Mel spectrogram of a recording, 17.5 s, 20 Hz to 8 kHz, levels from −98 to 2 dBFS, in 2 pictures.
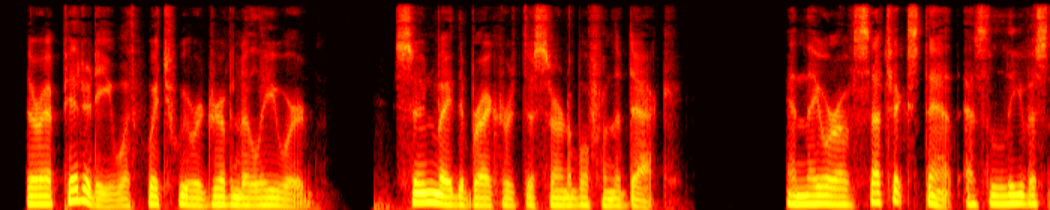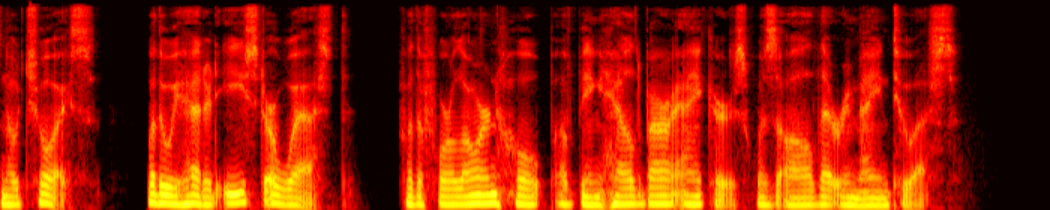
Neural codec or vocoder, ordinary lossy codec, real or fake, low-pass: none; AAC, 48 kbps; real; 7.2 kHz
